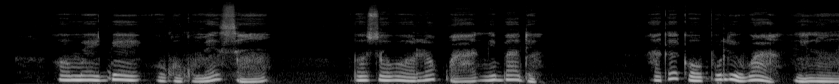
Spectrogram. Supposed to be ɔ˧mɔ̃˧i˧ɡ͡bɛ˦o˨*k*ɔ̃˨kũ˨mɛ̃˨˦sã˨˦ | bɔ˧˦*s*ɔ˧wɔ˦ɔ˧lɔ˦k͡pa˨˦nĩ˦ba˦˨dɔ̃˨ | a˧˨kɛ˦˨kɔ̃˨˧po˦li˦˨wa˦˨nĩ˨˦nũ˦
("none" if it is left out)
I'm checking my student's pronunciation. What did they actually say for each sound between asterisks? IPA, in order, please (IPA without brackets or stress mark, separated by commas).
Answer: k, s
